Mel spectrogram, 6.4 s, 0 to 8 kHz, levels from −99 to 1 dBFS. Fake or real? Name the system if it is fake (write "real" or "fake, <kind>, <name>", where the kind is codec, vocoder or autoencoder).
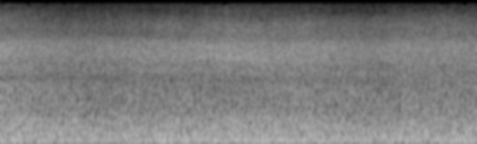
real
